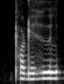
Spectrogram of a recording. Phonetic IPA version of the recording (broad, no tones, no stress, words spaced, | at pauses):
ʈʰɔɖeɦɨl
